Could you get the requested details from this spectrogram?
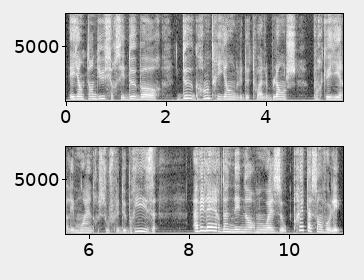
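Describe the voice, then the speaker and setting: A woman reading a classic novel aloud in calm, measured narration. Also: mid-range voice. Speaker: reader.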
